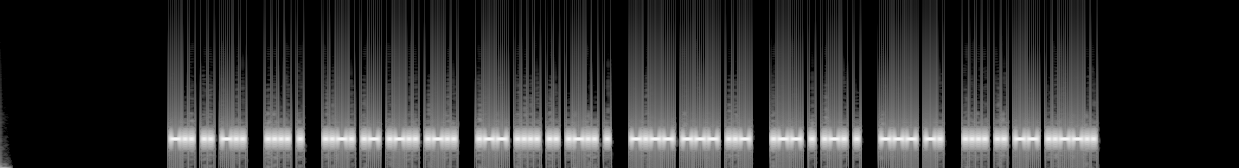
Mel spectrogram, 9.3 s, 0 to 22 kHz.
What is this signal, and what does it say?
Morse code, heard as a keyed tone, about 48 wpm, 700 Hz. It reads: DID HE FALL WHILE YOU WERE ON HIM?
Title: Sentences from Top 1000 Words - Review Part 2 - 50wpm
